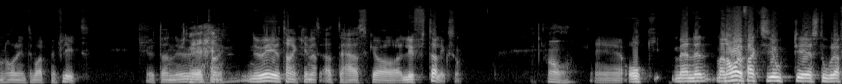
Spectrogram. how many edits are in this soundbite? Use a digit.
1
